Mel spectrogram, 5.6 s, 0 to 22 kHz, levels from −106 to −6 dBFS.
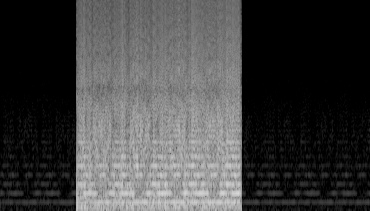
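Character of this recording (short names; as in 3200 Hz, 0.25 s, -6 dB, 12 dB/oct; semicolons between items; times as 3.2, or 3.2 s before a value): a buzz of ramps at a fixed pitch in blocks of 256 samples; phasing stages 8, 1.8 Hz, lowest notch 350–4700 Hz; aliases and images of a low sample rate 3800 Hz, jitter 20%; a shimmering, thickened sound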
